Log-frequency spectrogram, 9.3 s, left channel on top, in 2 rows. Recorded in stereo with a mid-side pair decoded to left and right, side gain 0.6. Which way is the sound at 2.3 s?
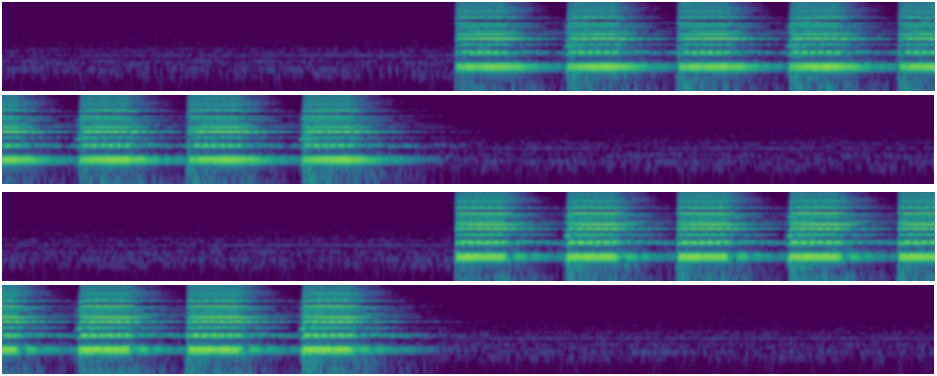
30° right.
